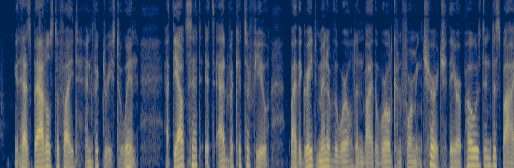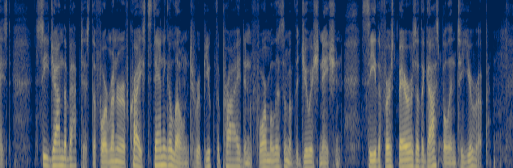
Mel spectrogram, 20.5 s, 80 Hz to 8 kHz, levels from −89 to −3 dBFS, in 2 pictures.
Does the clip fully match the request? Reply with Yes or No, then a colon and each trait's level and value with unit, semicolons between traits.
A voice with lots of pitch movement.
No: average, 4.1 semitones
